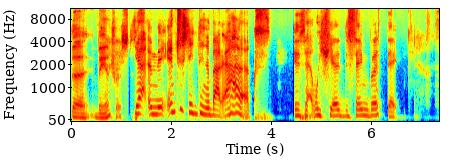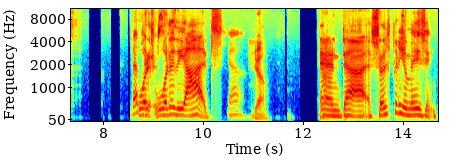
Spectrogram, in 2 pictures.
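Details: Dysarthria in an adult woman with cerebral palsy.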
